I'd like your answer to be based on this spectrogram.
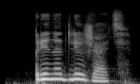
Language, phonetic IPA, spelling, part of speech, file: Russian, [prʲɪnədlʲɪˈʐatʲ], принадлежать, verb, Ru-принадлежать.ogg
- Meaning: 1. to belong (to) 2. to pertain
